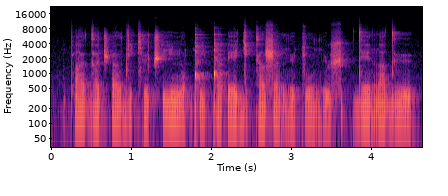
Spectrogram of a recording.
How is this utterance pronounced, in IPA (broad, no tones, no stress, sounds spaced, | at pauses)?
pʼ a ə̯ ɡ ɐ t͡ʃʼ ɐ ʊ̯ d i cʰ ɨ t͡ʃʼ i ɲ o ǃʼ i ǃ ɐ ʔ e ɟ i k a ʂ ɐ r ʉ c u r ʉ ʂ | d̪ e r a d̪ ɨ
